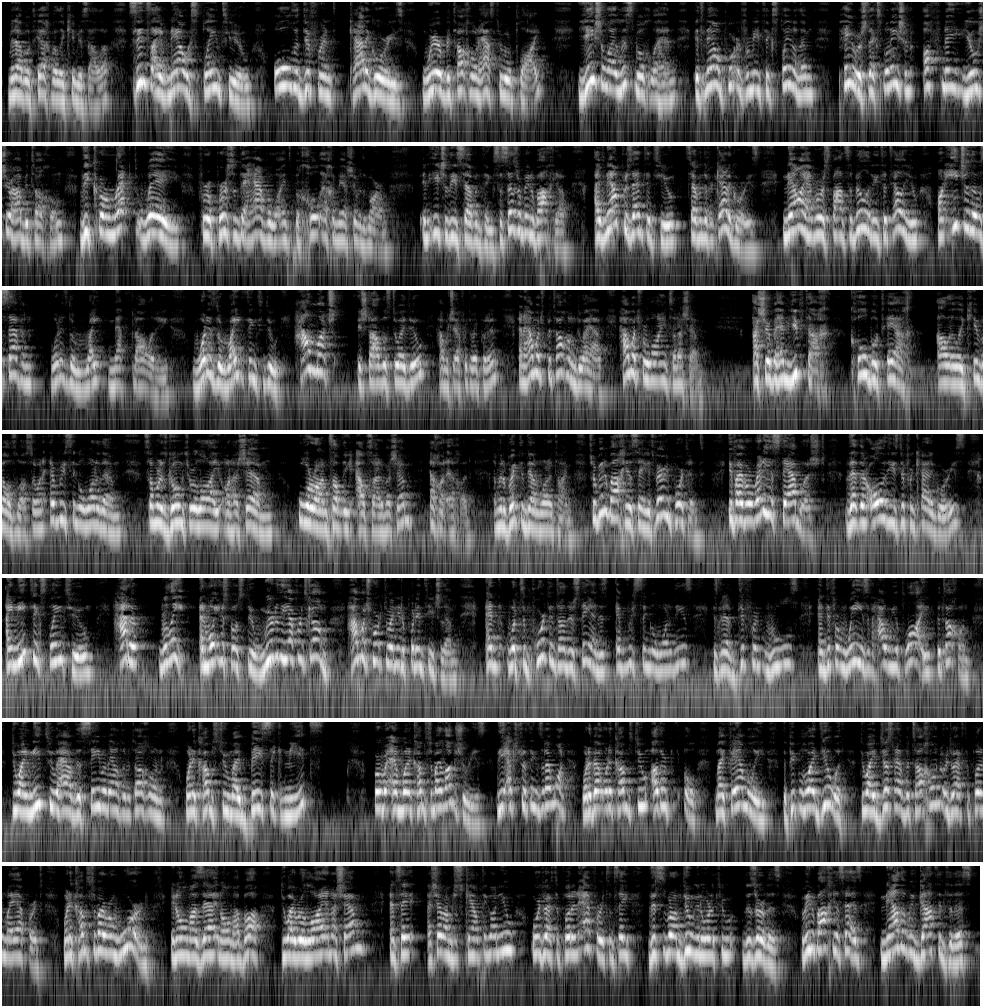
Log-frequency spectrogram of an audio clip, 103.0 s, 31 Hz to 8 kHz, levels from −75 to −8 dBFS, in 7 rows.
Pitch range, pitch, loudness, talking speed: 185-255 Hz, 220 Hz, -22 LUFS, 190 wpm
